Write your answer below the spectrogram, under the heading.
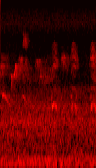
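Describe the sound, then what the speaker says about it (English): A crow caws several times at a distance over a low steady outdoor hum, the calls faint and spaced about half a second apart, with no talking. "Oh my god, there's a crow."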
